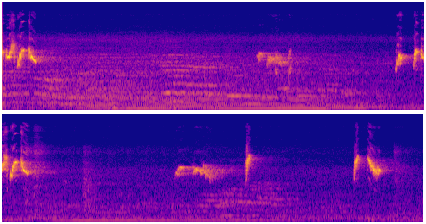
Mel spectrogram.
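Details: Captive red-whiskered bulbul being trained at home in Gia Lai delivers repeated short bursts of bright, bubbly warbled notes separated by pauses of a few seconds, in an otherwise quiet room.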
